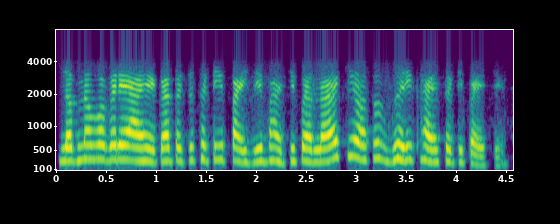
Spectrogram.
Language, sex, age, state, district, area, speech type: Marathi, female, 18-30, Maharashtra, Wardha, rural, conversation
